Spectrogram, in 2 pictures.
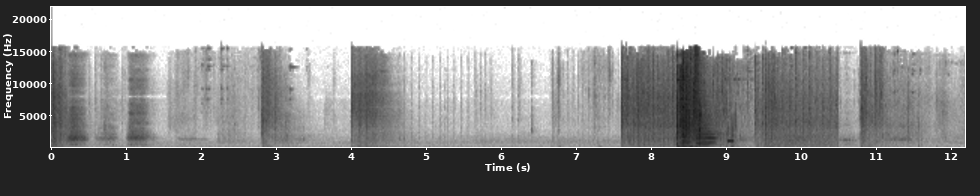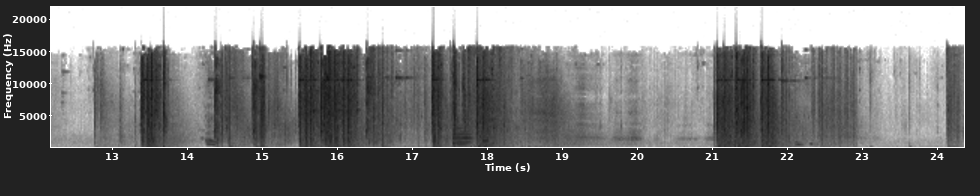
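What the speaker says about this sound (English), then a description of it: "I shot him in the throat" Gunfire in the VR shooter Pavlov, sharp loud bursts of automatic fire in scattered clusters between quieter stretches, with a player's breathing and gasps audible in the lulls.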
